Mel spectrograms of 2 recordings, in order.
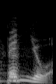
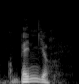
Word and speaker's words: Banjo: Das wird ja auch Benjo ausgesprochen. – Benjo.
